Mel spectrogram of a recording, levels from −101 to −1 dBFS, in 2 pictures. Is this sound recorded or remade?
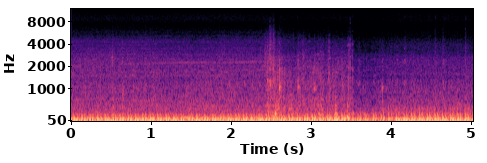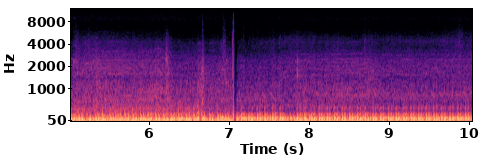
remade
